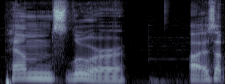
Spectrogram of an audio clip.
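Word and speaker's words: Pimsleur: Uh, not Pimpsler. Uh, Pimp's Lure.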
